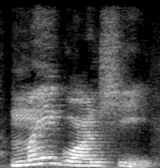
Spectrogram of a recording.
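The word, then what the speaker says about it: 没关系: So next we have a Mai Guanxi.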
